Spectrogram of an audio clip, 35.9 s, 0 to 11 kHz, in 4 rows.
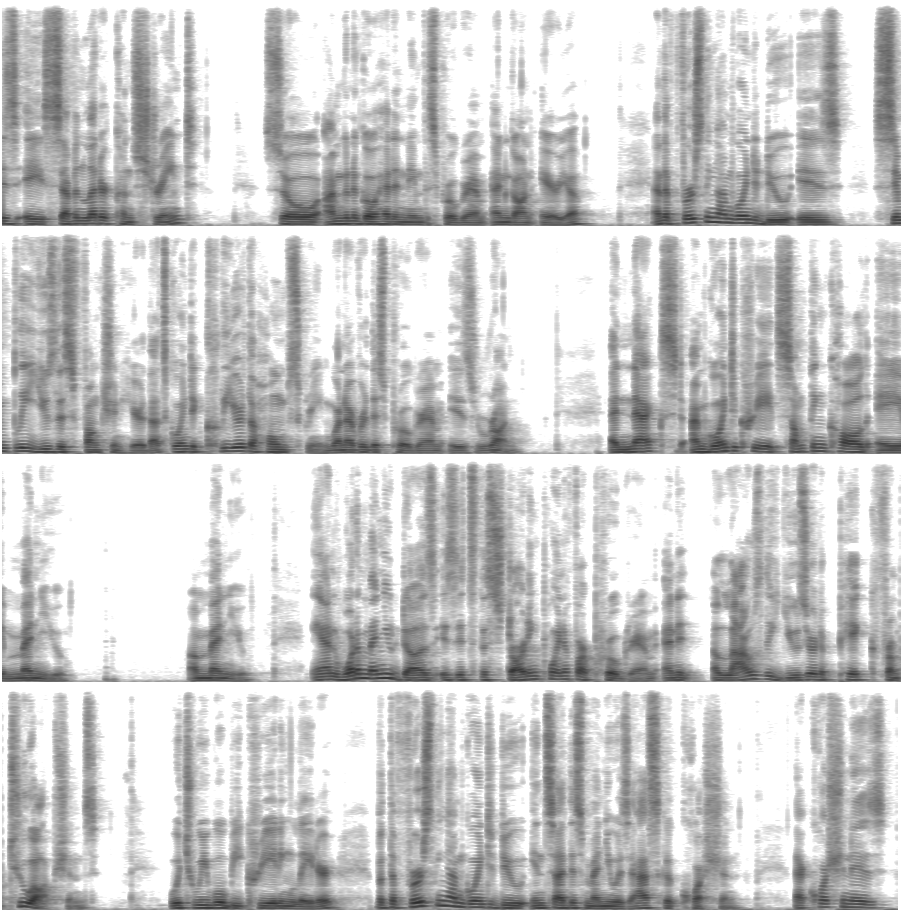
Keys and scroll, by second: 5.4 Return, 7.8 Right, 9.5 8, 10.9 Return.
